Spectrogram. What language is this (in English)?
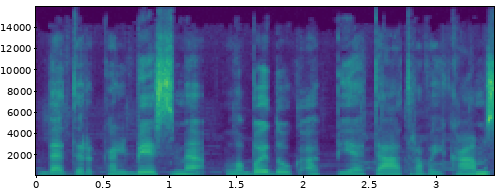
Lithuanian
